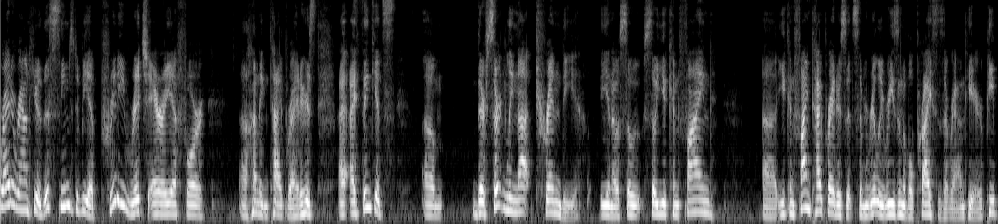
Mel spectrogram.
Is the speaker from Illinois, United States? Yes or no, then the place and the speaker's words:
yes; Illinois, United States; and I'm from Illinois, I grew up in central Illinois, and I visit relatives out there a lot.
